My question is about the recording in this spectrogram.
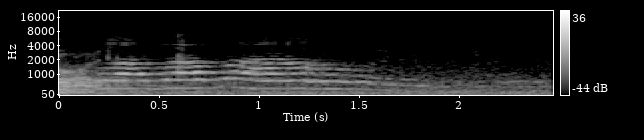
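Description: A young child's high voice, one drawn-out wavering sound about a second and a half long that sinks slightly in pitch as it fades.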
